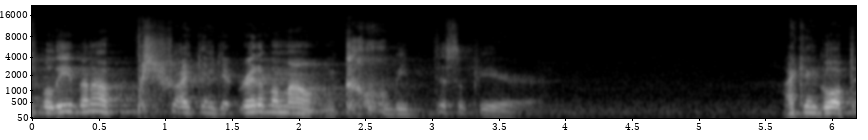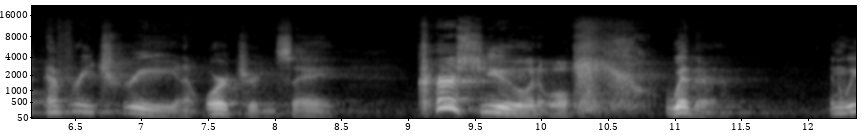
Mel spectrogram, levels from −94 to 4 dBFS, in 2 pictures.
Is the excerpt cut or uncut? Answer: uncut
